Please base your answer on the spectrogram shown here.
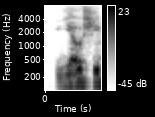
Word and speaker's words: Iosivas: his name is and Andre iosivas is how it's spelled Yoshi is how it's pronounced he's a 3K receiver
